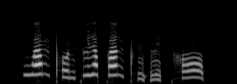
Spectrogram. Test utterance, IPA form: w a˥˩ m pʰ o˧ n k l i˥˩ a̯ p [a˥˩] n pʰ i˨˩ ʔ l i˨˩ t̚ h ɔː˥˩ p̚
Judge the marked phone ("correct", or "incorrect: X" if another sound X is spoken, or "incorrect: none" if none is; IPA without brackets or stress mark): correct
